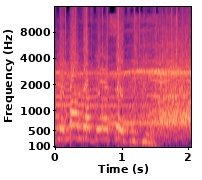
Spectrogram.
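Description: A voice speaking into a microphone, carried over a public-address system, with crowd noise behind it; from about a second and a half in the sound turns into a denser, steadier din.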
